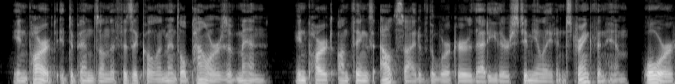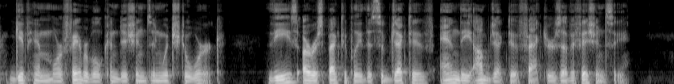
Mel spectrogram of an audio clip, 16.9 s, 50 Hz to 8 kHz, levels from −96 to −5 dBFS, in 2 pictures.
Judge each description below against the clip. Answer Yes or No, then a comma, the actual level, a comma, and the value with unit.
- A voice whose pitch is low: Yes, very low, 85 Hz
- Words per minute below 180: Yes, average, 165 wpm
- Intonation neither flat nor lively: Yes, average, 3.3 semitones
